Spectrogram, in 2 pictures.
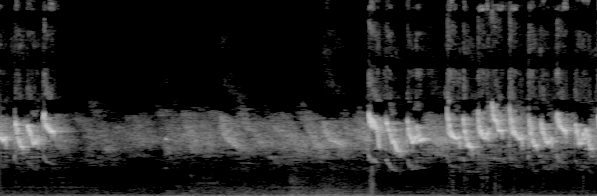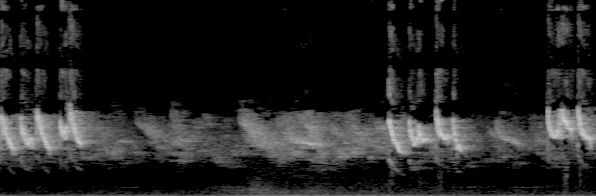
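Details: A white-eye delivers rapid 'khuyên líu' singing in Vietnam style, with long stretches of high, quick-fire twittering notes, a softer warbling lull midway, and short loud bursts returning at the end.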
